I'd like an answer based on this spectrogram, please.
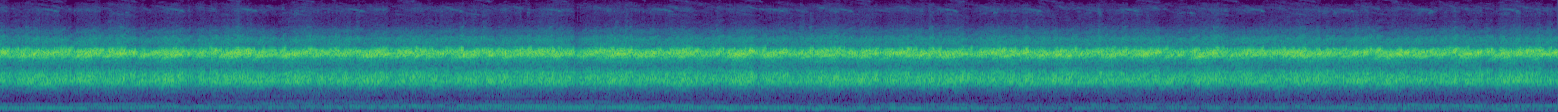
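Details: Many frogs singing together, an unbroken pulsing drone of overlapping calls holding a constant level, with a faint low rumble beneath the chorus.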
